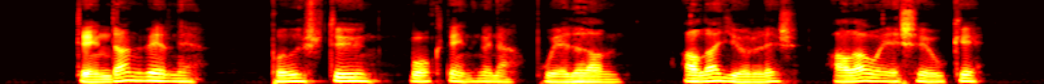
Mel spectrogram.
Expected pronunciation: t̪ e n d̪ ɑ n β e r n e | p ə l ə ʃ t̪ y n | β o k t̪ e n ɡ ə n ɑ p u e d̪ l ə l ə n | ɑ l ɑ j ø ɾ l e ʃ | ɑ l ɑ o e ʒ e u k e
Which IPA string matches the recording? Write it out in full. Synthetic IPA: t̪ e n d̪ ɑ n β e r n e | p ə l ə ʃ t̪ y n | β o k t̪ e n ɡ ə n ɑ p u e d̪ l ɑ l ə n | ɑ l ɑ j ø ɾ l e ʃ | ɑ l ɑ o e ʃ e u k e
